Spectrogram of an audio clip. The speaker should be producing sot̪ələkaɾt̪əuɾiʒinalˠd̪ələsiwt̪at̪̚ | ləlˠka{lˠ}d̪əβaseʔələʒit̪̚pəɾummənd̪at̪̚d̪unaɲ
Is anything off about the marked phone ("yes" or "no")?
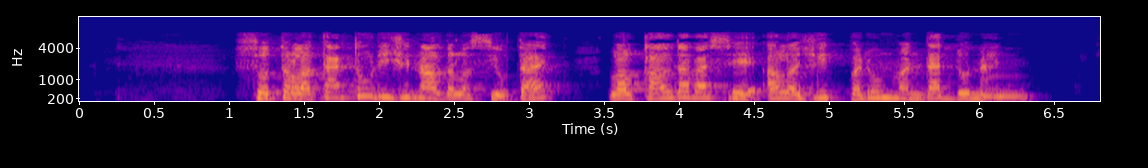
no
